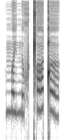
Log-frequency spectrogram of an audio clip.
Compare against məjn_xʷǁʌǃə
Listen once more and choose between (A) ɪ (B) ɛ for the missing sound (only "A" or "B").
A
